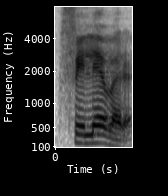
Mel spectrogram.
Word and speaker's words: flower: Word is again फ्लोर फ्लोर नहीं है इट्स फ्लावर flower.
